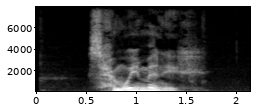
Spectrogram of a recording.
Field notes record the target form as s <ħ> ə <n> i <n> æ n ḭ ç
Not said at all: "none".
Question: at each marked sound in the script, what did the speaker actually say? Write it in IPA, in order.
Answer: ħ, m, m

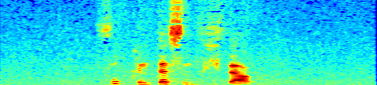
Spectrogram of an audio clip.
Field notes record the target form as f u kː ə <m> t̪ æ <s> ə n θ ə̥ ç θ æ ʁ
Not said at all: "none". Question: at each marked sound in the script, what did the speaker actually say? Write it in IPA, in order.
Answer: n, s

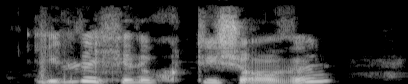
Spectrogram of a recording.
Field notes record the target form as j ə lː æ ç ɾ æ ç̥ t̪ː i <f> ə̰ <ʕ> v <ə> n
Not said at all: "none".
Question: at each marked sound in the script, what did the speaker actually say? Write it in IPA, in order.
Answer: ʃ, ʁ, ə

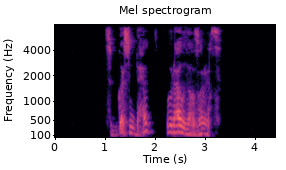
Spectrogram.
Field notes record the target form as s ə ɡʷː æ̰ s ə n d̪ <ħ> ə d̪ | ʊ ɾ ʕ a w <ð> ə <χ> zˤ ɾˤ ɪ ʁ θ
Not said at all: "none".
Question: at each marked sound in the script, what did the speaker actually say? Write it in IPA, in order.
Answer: ħ, ð, ʁ

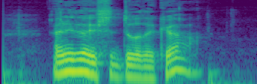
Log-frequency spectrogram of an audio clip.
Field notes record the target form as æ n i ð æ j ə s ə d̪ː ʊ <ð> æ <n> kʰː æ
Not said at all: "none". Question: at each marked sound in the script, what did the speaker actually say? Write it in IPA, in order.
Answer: ð, none

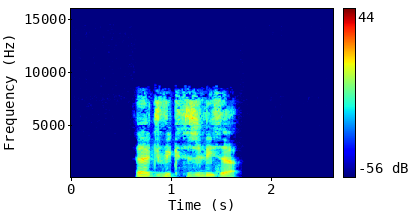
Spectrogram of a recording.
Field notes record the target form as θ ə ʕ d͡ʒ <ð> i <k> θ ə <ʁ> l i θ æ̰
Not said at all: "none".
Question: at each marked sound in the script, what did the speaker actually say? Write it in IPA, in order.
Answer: v, k, z

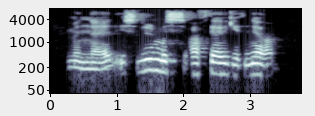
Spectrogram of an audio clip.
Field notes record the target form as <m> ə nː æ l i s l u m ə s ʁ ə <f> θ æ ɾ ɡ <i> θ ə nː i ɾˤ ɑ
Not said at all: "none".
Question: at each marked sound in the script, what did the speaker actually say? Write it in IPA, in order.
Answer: m, f, i

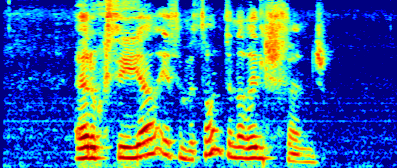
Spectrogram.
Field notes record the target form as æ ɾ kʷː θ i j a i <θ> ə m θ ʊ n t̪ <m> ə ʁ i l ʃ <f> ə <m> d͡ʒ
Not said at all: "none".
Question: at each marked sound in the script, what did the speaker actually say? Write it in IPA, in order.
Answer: θ, n, f, n

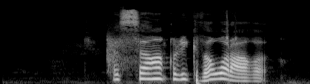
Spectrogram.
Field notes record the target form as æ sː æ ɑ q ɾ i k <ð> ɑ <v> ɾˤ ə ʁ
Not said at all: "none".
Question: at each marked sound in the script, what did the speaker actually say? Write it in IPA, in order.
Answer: ð, w

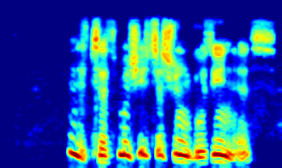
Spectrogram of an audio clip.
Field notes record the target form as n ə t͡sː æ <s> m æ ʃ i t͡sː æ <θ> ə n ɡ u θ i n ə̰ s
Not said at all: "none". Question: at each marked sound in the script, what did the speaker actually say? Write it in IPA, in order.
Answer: θ, ʃ

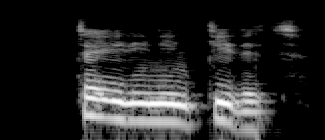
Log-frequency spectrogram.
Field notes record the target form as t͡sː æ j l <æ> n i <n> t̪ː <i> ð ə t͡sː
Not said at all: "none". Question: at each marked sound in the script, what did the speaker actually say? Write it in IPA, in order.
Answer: i, n, i

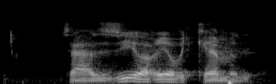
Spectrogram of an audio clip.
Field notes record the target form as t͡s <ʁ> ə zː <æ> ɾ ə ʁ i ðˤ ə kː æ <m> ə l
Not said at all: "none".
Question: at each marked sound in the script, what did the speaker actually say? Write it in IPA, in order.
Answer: ʕ, i, m

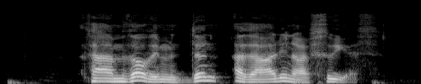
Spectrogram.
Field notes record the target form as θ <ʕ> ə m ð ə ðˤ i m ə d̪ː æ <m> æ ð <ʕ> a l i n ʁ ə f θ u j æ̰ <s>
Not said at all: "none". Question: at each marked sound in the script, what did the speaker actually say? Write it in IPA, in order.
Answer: ʕ, n, ʁ, θ

